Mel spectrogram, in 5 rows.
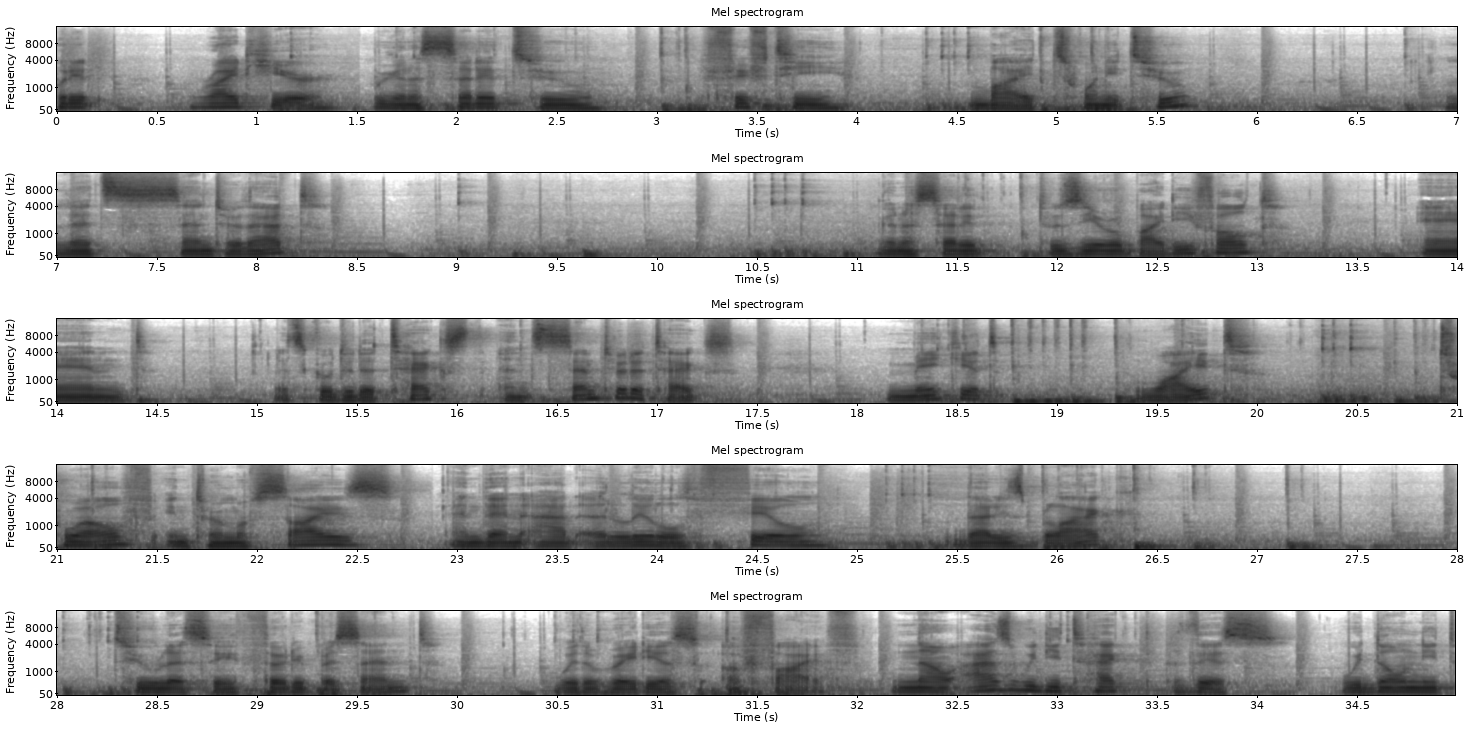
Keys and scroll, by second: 2.8-3.6 typing, 4.9 2, 5.2 Return, 11.8 0, 12.7 Escape, 18.8 f, 19.3 Return, 20.5-21.3 typing, 25.9 0, 27.1 Return, 28.7-29.5 typing, 31.2 5, 31.3 Return.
